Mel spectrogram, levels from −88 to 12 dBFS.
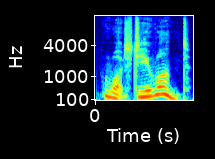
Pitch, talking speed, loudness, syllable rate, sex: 180 Hz, 245 wpm, -13 LUFS, 4.9 syllables/s, male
